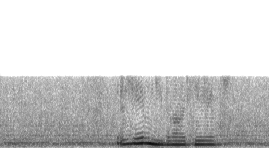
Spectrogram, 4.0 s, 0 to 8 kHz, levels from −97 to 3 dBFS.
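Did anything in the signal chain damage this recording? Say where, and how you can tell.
Yes, at the codec stage: the speech carries G.729 coding damage throughout. Nothing passes above about 3.8 kHz, and the voice has a plainly audible rough, synthetic quality, consistent with an 8 kbit/s model-based coder rebuilding each frame from a vocal tract filter, pitch predictor and sparse pulses.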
